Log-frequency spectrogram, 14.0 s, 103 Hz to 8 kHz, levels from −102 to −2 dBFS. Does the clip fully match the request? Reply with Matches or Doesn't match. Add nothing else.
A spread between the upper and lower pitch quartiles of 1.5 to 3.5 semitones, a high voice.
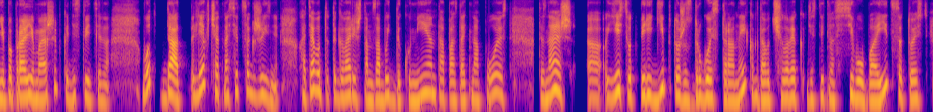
Doesn't match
